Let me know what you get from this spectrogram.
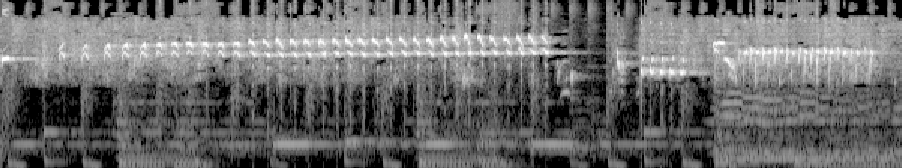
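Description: Domestic canary singing in rapid trills: one long, fast trill lasting about three seconds that climbs slightly in pitch, then a shorter trill about five seconds in.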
